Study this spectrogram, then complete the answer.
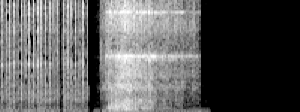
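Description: A slot game plays a short win jingle.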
